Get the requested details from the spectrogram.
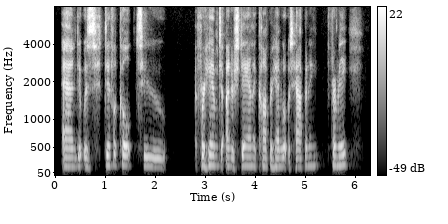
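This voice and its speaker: The speech moves at a moderate pace in a dry, close recording with no echo. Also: woman. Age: 60s. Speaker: alien contactee. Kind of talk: interview testimony. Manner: halting, with fillers.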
